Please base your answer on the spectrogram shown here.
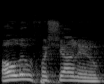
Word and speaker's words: Olu Fashanu: we both look this up how do you pronounce that name so that's Olu yeah fanu okay Olu fashanu out of P out of penate yeah I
